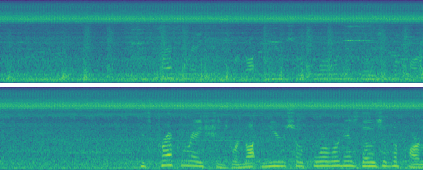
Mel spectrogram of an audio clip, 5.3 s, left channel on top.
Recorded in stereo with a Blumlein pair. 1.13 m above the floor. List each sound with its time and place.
0.0 s an insect: 10° right
1.8 s a man speaking: 35° right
